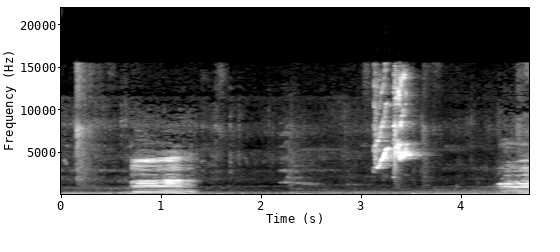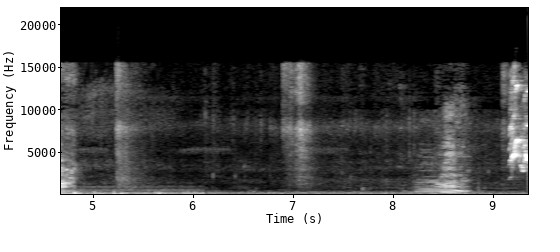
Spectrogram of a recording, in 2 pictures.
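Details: Village cows roaming the streets near a traditional farm give brief harmonic moos, three in about nine seconds, each falling slightly at the end, over steady low background rumble and faint bird chirps.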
